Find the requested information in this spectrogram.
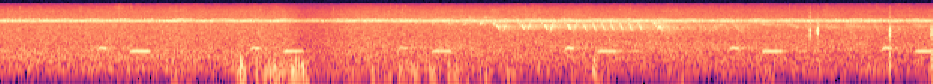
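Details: Several European fire-bellied toads (Bombina bombina) in Romania give soft, mellow 'oop' calls, overlapping at slightly different pitches, over a steady high insect whine and a brief chirping trill.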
